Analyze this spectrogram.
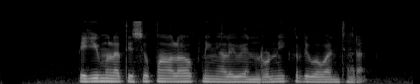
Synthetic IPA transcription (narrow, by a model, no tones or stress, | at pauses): pɛɡiməlat̪isuk̚maɔlɔɦɔk̚niŋaliwɛnrunikərdiwawaɲt͡ʃaɾa̰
